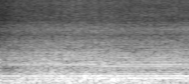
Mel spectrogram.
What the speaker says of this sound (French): c'est la moto qui me fait rouler comme ça.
